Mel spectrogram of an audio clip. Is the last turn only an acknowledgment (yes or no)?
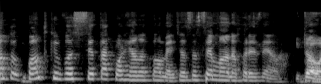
no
